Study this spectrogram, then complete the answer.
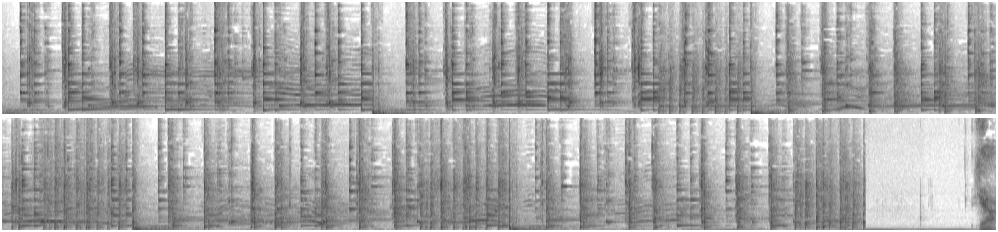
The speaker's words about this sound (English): Boomshake street drummers make music for the movement.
